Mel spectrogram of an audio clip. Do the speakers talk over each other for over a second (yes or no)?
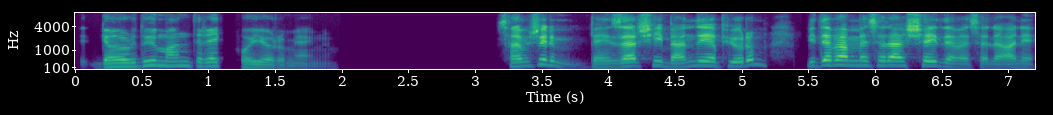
no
